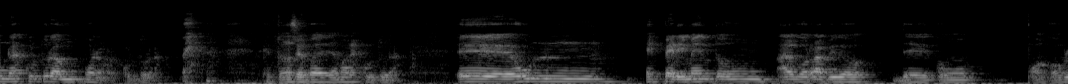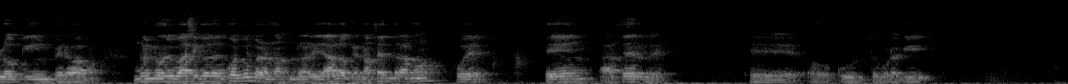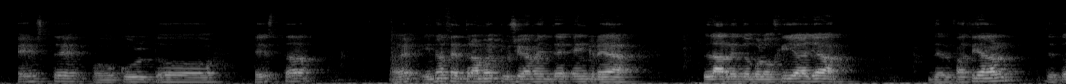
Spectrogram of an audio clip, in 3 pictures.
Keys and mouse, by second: 3.9 alt+q, 4.6-8.9 shift+middle drag, 9.9-11.4 middle drag, 11.4 alt+q, 12.7-16.3 shift+middle drag, 15.7 alt+h, 16.3 right click, 17.1 h, 17.3 right click, 19.2 right click, 20.8 right click, 21.3 h, 21.8 right click, 23.2 right click, 23.8 h, 24.7 right click, 25.1-25.9 shift+middle drag, 25.9 right click, 26.4-32.0 shift+middle drag, 28.4 Tab.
